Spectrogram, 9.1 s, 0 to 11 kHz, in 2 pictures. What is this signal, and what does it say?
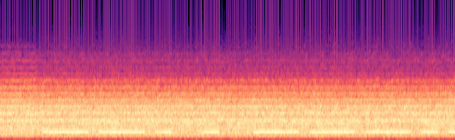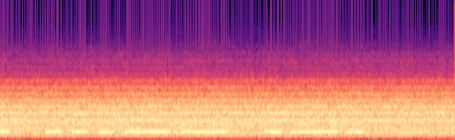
Morse code, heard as two keyed tones, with heavy radio static. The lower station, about 9 wpm, 730 Hz: GE83R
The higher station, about 24 wpm, 1310 Hz: QRL? CQ SOTA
